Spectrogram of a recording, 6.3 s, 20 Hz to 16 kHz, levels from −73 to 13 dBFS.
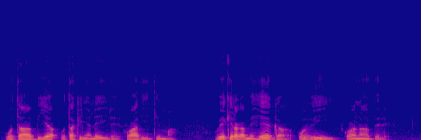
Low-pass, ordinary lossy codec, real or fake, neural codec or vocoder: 9.9 kHz; none; real; none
